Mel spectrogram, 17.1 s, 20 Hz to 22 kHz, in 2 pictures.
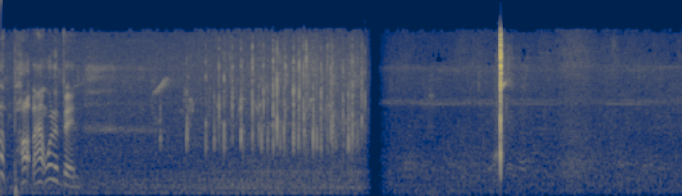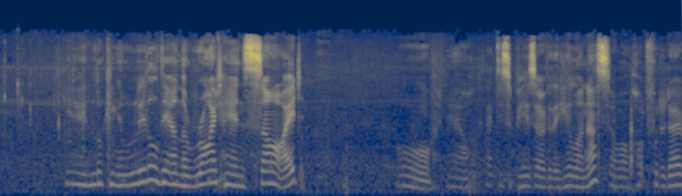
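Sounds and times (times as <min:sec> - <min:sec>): spectators clapping: 0:02.4 - 0:04.6
golf club striking ball: 0:06.2 - 0:06.5.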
